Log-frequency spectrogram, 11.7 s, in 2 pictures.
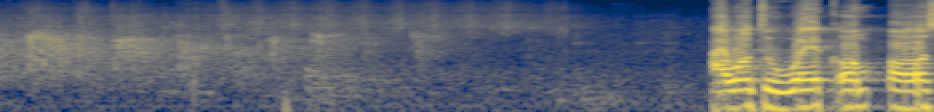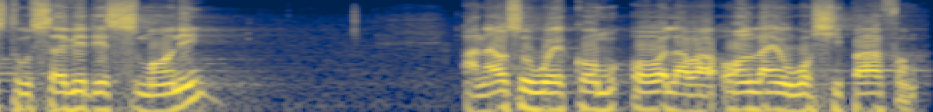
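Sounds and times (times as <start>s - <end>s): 
congregation clapping during a church morning service: 0.0s - 3.2s
speech: 4.5s - 7.3s, 8.8s - 11.6s.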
